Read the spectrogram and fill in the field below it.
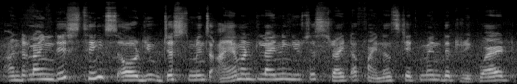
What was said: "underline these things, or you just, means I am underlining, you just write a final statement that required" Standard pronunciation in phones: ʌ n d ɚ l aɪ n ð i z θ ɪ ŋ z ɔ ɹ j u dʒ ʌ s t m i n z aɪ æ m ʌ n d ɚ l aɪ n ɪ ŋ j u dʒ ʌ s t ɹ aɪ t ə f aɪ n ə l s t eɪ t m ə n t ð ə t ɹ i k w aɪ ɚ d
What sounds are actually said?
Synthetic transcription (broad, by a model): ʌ n d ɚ l aɪ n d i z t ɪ ŋ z ɔ ɹ j u dʒ ʌ s t m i n s aɪ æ m ʌ n d ɚ l aɪ n ɪ ŋ j u dʒ ʌ s t ɹ aɪ t ə f aɪ n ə n s t eɪ t m ə n t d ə t ɹ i k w aɪ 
